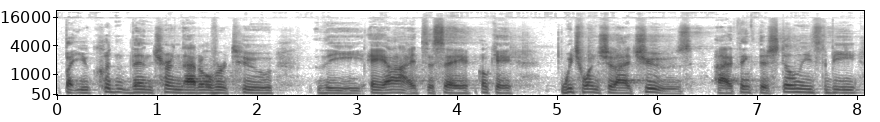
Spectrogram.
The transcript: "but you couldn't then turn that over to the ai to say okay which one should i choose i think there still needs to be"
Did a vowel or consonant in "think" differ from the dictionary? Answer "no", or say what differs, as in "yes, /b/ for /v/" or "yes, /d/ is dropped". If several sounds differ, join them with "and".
no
